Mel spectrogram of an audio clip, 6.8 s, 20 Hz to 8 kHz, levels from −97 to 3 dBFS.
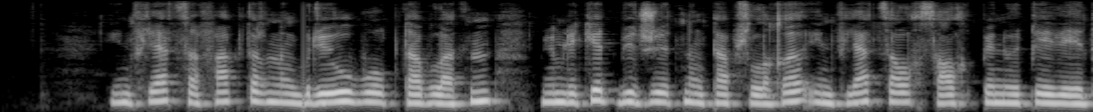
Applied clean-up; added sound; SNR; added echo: none; none; none; none.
